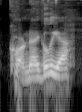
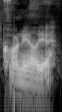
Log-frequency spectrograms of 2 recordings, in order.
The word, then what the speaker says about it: Carneglia: And in Italian, the G is silent. It gets rolled. So my entire life, I've told people, they're like, Carneglia. I'm like, it's Carnelia. It's Carnelia.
